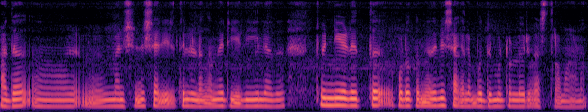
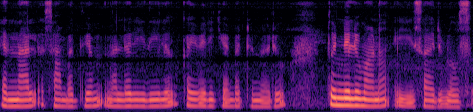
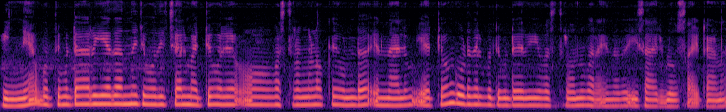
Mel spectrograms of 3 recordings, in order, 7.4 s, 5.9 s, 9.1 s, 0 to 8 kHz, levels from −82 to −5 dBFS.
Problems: none marked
